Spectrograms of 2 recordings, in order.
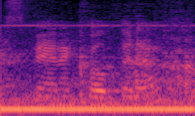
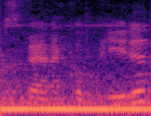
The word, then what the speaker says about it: Spanakopita: So it's been an hour, and our Spanakopita, or Spanakopita, depending on how you want to pronounce it, is out of the oven.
